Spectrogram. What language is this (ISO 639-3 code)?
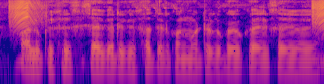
bho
